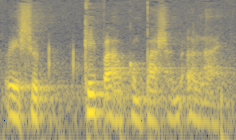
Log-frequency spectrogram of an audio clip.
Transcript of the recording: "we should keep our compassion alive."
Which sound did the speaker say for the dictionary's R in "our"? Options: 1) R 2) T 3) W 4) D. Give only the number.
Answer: 3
